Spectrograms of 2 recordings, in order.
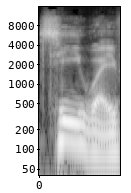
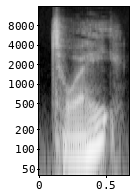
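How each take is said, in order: First: The letter T and way are said separately. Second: The name is run together as one syllable. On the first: "we are correct by pronouncing it" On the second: "is it Tway?"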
